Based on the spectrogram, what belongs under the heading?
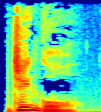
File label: jingle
